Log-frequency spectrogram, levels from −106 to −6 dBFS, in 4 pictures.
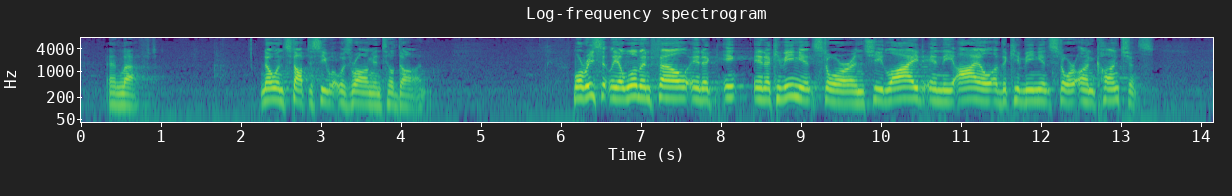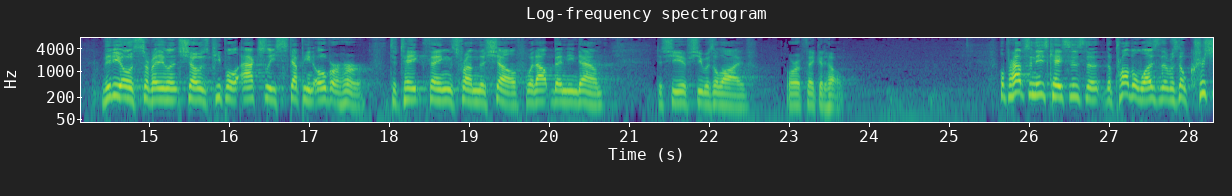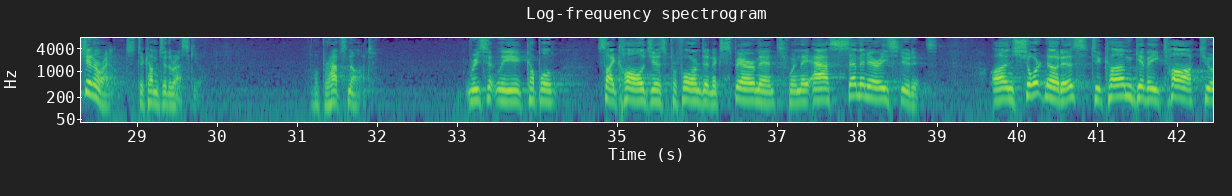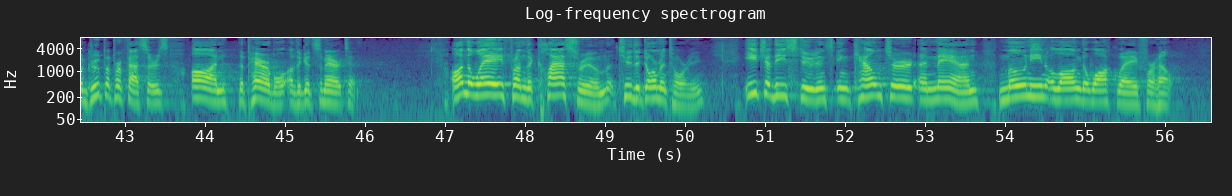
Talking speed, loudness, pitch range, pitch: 145 wpm, -25 LUFS, 140-180 Hz, 160 Hz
